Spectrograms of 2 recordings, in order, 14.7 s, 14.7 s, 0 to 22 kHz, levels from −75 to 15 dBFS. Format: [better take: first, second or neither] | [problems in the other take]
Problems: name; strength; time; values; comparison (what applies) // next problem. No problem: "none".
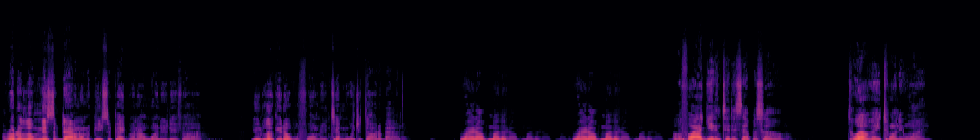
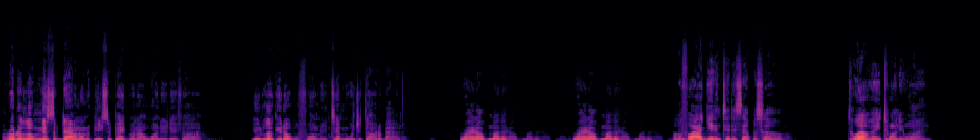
neither | none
